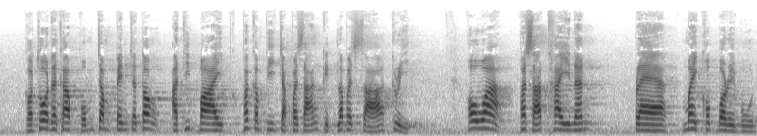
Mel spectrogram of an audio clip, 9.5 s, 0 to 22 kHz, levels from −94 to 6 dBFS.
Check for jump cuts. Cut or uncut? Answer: cut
